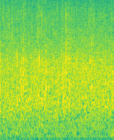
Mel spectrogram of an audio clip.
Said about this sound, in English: Can we applaud our God for his power?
